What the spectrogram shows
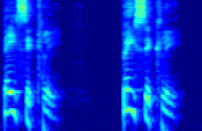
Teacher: the letter A can also sometimes not be pronounced at all. It can be silent. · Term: silent A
